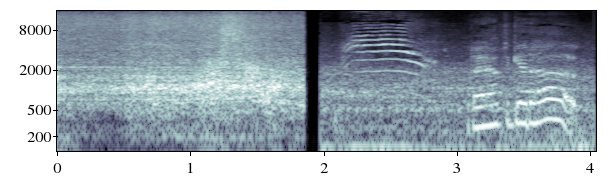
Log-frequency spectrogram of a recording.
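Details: A domestic cat from a funny cat compilation, heard after a burst of loud hissing blower-like noise: high descending squeaky chirps, then a short wavering meow that rises and falls.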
